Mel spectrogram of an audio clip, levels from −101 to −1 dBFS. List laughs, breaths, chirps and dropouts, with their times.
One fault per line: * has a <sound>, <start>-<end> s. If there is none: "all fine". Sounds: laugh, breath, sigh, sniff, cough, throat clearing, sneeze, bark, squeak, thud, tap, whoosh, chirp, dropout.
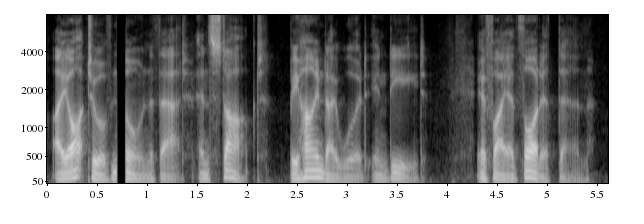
* has a dropout, 0.7-0.8 s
